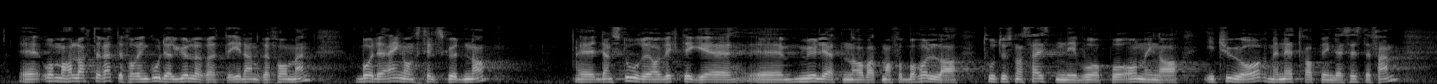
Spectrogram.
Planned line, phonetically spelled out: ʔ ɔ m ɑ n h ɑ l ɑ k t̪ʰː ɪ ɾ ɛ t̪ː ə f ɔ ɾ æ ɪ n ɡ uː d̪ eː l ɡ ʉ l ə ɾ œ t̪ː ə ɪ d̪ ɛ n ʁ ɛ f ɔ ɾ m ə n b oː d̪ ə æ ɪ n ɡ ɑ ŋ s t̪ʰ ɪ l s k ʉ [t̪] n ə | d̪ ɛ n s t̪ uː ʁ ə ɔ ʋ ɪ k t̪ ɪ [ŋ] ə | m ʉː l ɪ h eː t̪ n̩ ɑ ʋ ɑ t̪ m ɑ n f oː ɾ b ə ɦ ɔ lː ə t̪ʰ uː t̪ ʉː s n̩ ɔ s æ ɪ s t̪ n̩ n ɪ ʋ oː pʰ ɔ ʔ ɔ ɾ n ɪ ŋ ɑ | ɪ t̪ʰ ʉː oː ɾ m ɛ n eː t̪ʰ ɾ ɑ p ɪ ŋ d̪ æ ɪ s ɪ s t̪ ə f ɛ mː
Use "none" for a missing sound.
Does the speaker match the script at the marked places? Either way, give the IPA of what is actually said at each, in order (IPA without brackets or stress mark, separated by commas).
d̪, ɡ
